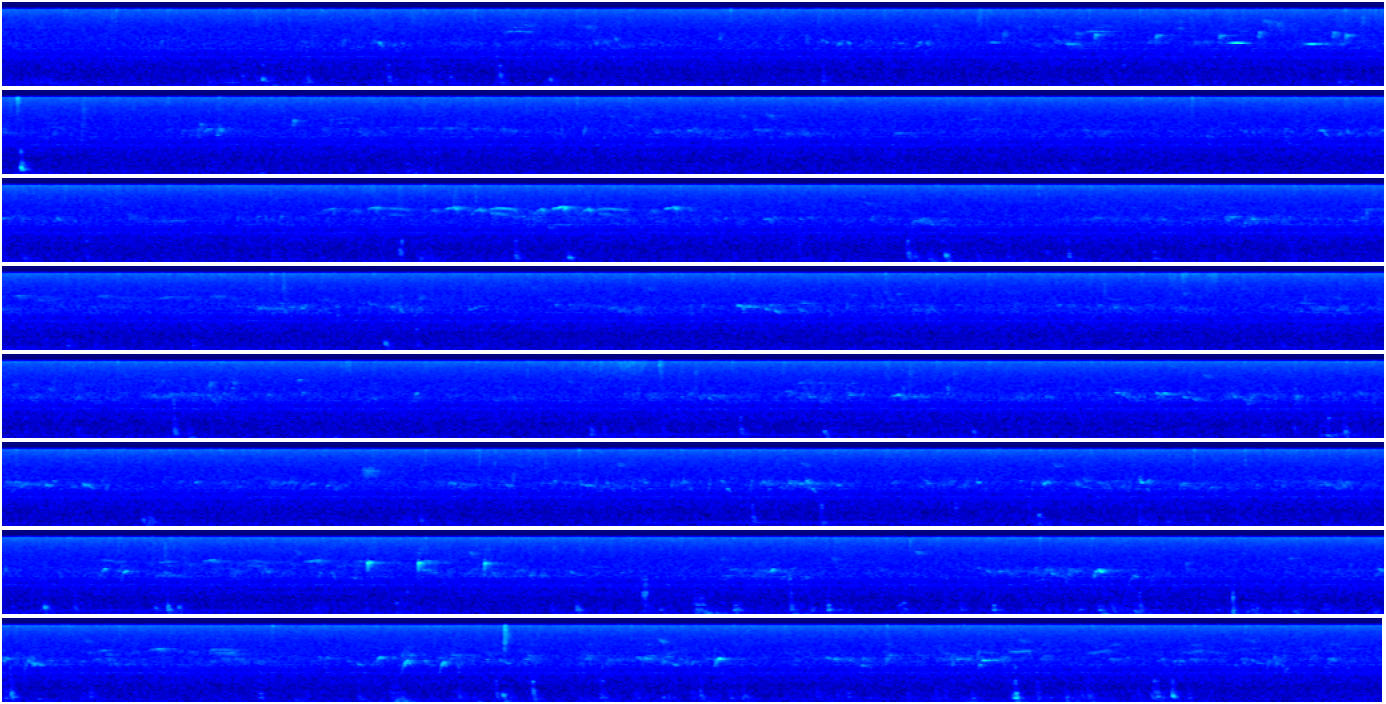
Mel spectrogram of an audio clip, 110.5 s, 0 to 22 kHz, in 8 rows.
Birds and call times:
Chinspot Batis (Batis molitor): 0:12.4
Little Bee-eater (Merops pusillus): 0:32.7

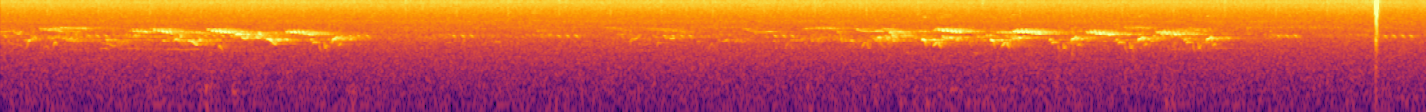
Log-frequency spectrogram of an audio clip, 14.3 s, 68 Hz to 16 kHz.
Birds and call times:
White-browed Robin-Chat (Cossypha heuglini): 0:01.9, 0:10.3

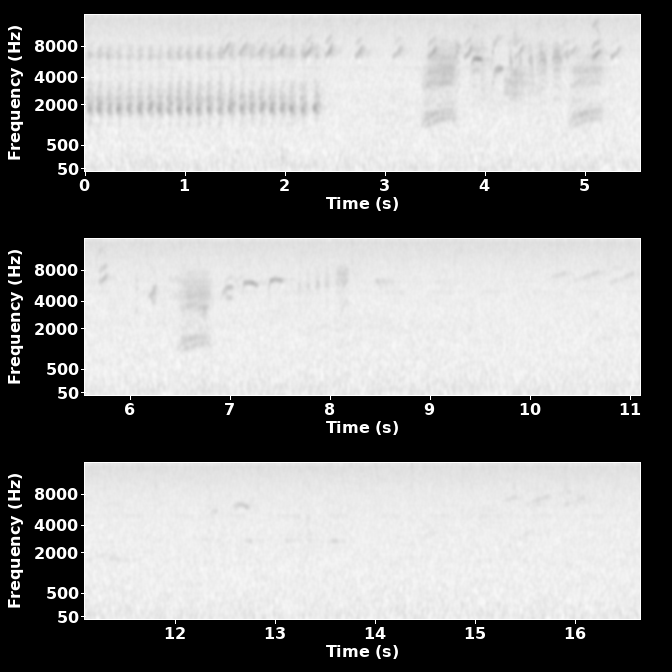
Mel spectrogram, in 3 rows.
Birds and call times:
Pied Crow (Corvus albus): 0:03.5, 0:06.6
African Gray Flycatcher (Bradornis microrhynchus): 0:04.6

